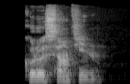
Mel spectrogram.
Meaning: colocynthin
- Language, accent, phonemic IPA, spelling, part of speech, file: French, France, /kɔ.lɔ.sɛ̃.tin/, colocynthine, noun, LL-Q150 (fra)-colocynthine.wav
